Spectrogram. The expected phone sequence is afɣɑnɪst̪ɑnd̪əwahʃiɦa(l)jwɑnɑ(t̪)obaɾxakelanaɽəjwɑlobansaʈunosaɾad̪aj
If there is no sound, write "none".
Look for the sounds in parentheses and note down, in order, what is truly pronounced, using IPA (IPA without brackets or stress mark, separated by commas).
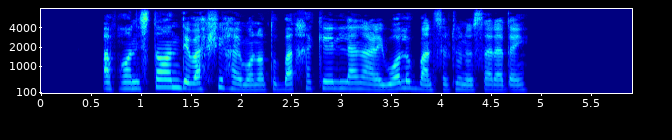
none, t̪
